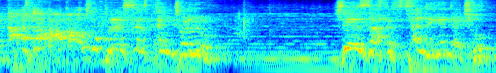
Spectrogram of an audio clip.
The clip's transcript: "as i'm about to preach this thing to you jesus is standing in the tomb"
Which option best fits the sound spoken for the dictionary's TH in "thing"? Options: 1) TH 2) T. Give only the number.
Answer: 2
